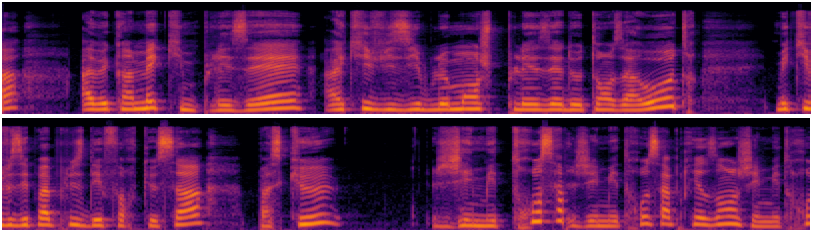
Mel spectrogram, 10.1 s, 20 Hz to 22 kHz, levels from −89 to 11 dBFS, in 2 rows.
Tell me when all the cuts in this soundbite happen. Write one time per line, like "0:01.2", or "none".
0:01.9
0:08.6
